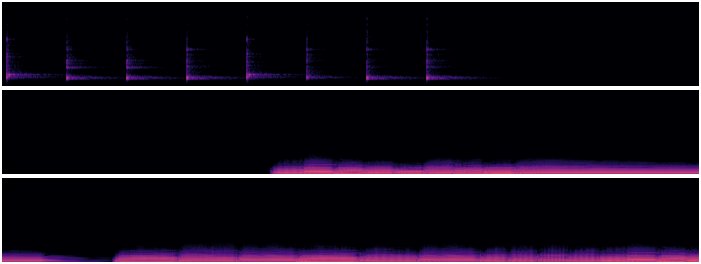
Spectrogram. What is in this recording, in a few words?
Tuba duet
